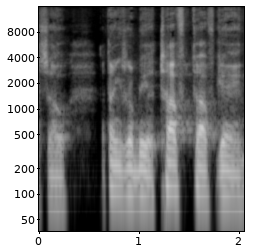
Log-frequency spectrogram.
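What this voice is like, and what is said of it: Sick, slightly altered voice. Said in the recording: “my voice is a little bit different. I'm dealing with some kind of bug ... I do have something in my mouth also to make me not cough”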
